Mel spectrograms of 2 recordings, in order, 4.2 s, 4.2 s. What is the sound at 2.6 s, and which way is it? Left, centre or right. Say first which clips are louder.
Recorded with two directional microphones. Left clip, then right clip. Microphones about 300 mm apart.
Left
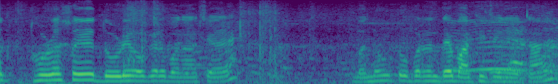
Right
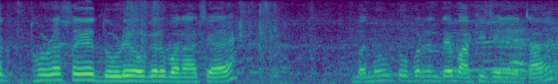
Speech: right 3 dB; centre.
